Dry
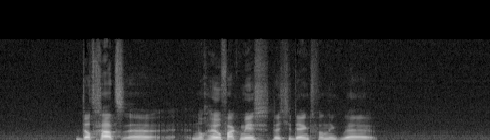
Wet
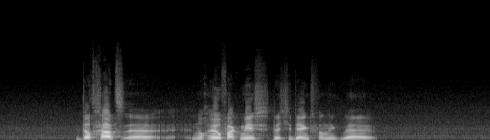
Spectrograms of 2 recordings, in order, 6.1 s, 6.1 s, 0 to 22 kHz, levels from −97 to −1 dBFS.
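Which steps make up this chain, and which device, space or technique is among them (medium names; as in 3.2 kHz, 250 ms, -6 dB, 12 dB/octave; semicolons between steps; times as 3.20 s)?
intercom (band-pass 320–4500 Hz; peaking EQ 1.9 kHz +6 dB 0.52 oct; saturation -12 dBFS, distortion -17 dB); trim +3 dB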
